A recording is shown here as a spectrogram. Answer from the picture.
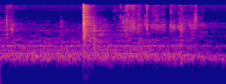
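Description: Wires and alligator-clip test leads handled on a desk, with a single sharp click a little under a second in, over a steady faint hum.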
